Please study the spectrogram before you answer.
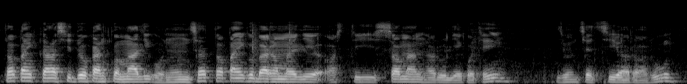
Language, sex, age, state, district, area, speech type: Nepali, male, 60+, West Bengal, Kalimpong, rural, spontaneous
